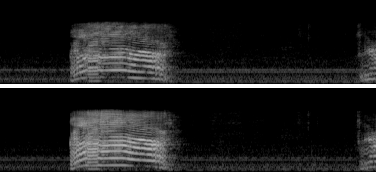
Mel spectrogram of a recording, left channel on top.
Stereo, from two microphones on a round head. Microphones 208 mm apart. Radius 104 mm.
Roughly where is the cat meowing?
Right.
